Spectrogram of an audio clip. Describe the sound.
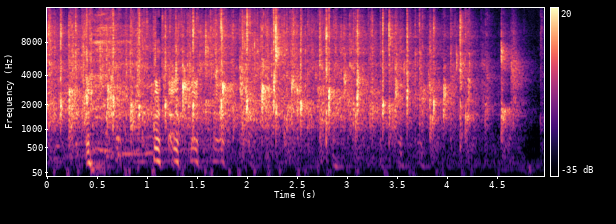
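A steady burst of applause, many hands clapping quickly and densely for about five seconds, with a few voices cheering briefly at the start before the clapping thins out at the end.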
